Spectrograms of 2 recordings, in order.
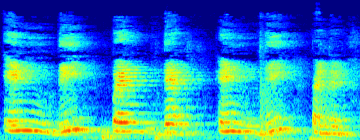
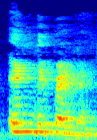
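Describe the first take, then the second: First: "independent" drawn out slowly, syllable by syllable; syllable-by-syllable drill. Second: Said in the usual way. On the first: Real, not acted. Teacher drilling the term into students, slow syllabic delivery. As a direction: break independent into long, separate syllables.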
